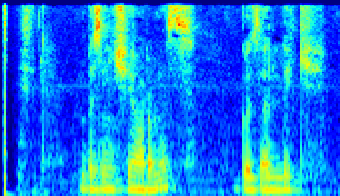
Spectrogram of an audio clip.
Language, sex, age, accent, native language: Uzbek, male, 18-24, Toshkent viloyati, Uzbek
